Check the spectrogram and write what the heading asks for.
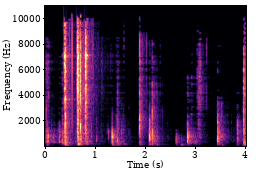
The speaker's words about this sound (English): I'll open the door.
